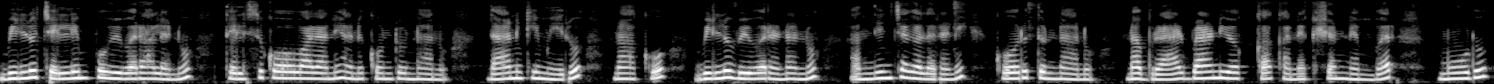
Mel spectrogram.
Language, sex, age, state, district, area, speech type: Telugu, female, 30-45, Telangana, Karimnagar, urban, spontaneous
